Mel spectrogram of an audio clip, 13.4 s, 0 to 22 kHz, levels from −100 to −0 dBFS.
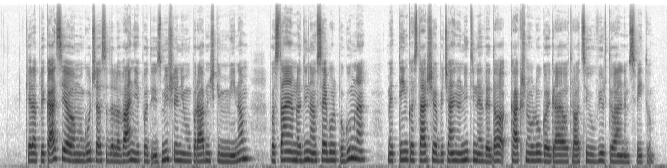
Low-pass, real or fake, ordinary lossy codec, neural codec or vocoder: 19.8 kHz; real; none; none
